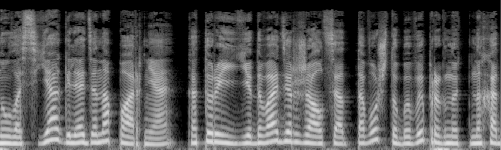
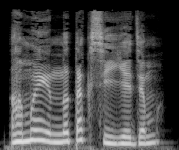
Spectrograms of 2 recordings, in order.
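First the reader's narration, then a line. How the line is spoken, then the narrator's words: Nervous chuckle. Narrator (Russian): хохотнула я нервно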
